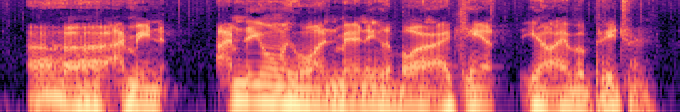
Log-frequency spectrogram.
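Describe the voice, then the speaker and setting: This put-on character voice is raspy and moves at a fairly quick pace. Its pitch swings very widely. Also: man, very deep, low pitch for a man. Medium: actual play. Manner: hesitant, stammering, evasive.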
